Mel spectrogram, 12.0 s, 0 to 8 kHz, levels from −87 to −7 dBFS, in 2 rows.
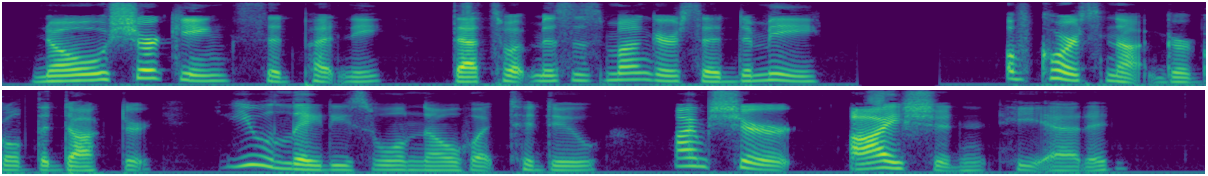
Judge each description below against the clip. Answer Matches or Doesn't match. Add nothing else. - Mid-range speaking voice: Matches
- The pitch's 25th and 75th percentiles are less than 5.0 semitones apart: Doesn't match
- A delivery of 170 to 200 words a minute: Doesn't match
